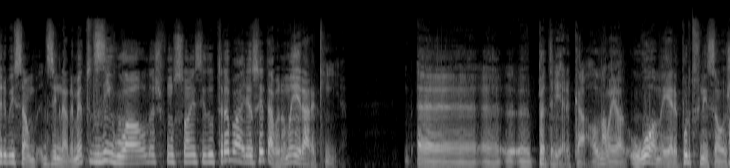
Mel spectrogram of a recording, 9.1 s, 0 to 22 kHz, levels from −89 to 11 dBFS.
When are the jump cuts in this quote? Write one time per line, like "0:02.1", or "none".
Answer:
0:01.1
